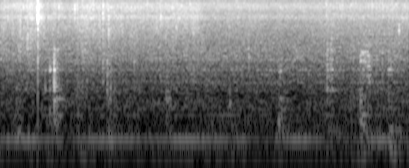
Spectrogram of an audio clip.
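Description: Carrots being stirred and fried in a pan, a steady close sizzle with a few scraping clicks from the stirring, no voices.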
